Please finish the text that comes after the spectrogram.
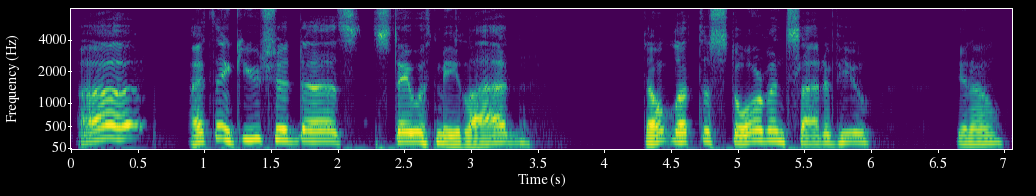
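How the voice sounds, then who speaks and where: A man's voice: high voice, lively intonation, measured pace, dry recording, clean studio sound. A man playing a paternal, slightly hesitant adventurer and healer in a tabletop fantasy game. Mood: fatherly caution. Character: fatherly adventurer healer calling companions lad.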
